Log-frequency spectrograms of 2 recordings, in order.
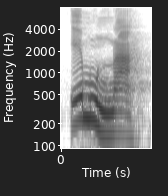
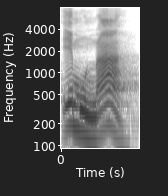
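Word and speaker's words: emunah: A palavra fé, no hebraico, se chama emuná. Eu não sei se a pronúncia é essa, mas estou lendo aqui, emuná, E-M-U-N-A-H.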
